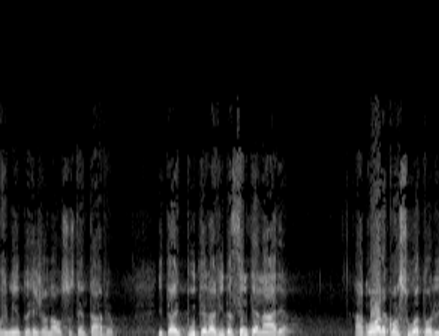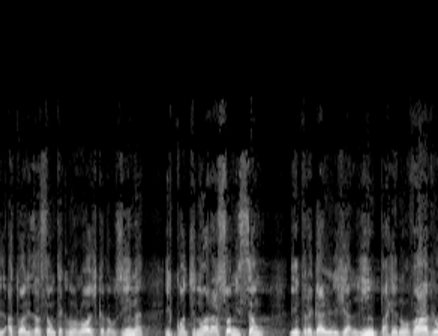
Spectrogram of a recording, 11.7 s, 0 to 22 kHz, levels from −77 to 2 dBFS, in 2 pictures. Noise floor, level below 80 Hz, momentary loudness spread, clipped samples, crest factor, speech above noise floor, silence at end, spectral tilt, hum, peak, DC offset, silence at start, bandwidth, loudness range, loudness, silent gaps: -56 dBFS; -56 dBFS; 12 LU; under 0.1%; 14 dB; 42 dB; 0 s; -7 dB/octave; none; 0 dBFS; under 0.1%; 0 s; 12.5 kHz; 2 LU; -14 LUFS; none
